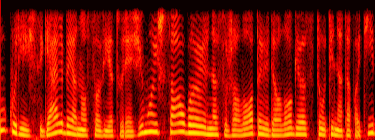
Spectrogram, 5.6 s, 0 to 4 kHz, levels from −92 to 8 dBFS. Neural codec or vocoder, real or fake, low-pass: codec, 44.1 kHz, 7.8 kbps, DAC; fake; 3.6 kHz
